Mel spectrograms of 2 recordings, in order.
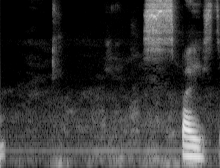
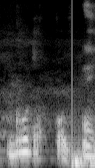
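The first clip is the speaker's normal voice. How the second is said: ordinary talk, nothing marked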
